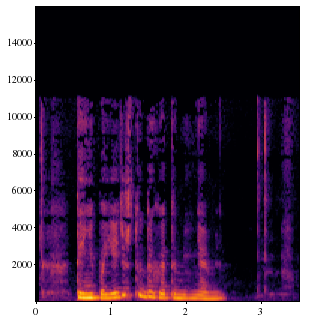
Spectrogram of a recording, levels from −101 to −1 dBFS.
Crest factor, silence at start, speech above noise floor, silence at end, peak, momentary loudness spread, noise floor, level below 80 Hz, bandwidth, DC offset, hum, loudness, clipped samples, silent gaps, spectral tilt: 18 dB; 0.55 s; 35 dB; 1.05 s; -8 dBFS; 15 LU; -57 dBFS; -60 dBFS; 10.5 kHz; under 0.1%; none; -23 LUFS; under 0.1%; none; -8 dB/octave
